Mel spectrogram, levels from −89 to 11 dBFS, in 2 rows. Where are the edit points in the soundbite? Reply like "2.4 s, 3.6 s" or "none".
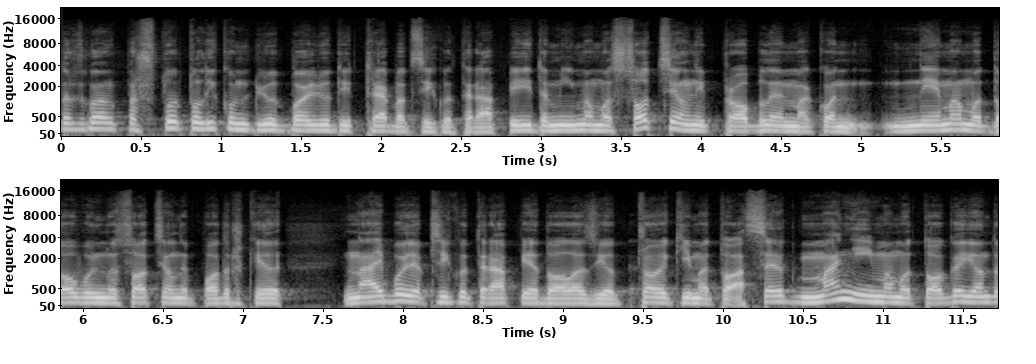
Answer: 9.4 s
